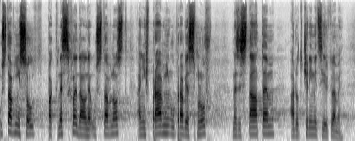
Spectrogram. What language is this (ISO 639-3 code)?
ces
